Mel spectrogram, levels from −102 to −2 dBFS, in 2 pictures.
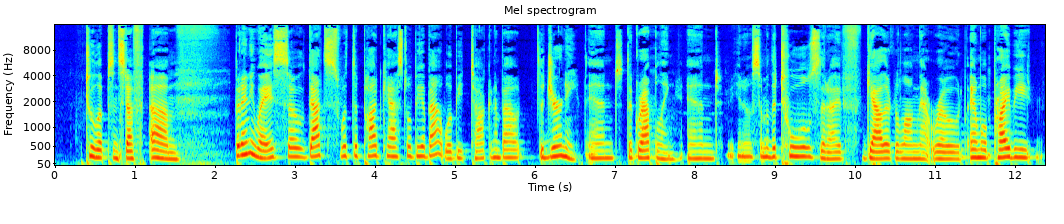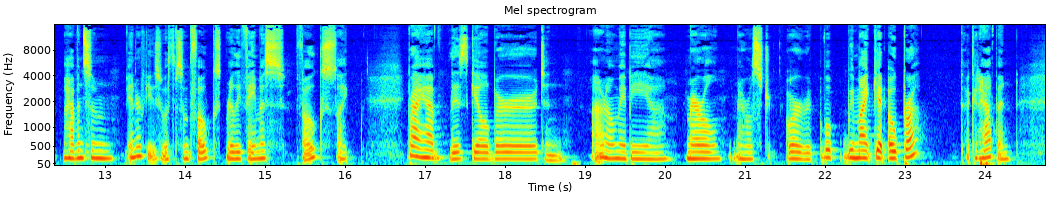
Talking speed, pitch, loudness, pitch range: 175 wpm, 195 Hz, -24 LUFS, 175-225 Hz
